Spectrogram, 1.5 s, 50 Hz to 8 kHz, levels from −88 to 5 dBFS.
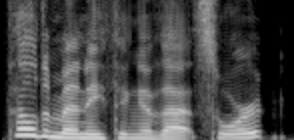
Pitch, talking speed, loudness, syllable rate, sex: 240 Hz, 205 wpm, -17 LUFS, 6.5 syllables/s, female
